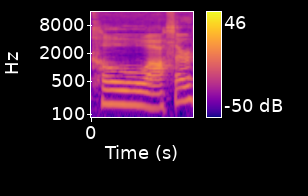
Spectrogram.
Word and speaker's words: coauthor: And you're going to end up with a little bit of vowel to vowel linking there with coauthor.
